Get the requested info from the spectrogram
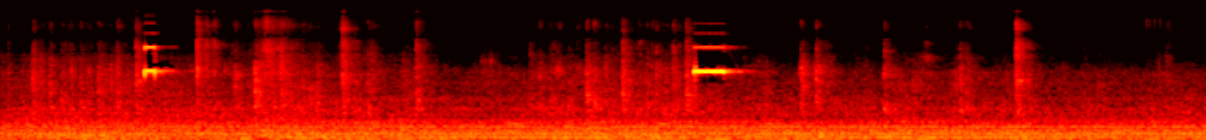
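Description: Electronic smart lock beeping twice: a short high-pitched beep about a second and a half in, and a longer one about seven seconds in. Faint tapping clicks and a low steady hum underneath.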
